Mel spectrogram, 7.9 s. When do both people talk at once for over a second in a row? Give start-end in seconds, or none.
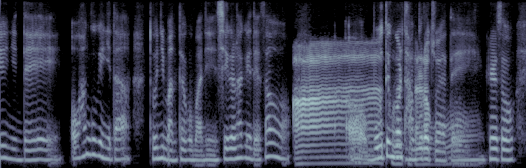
5.2-7.1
